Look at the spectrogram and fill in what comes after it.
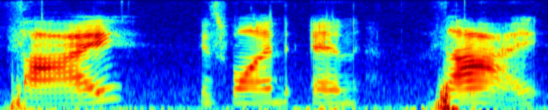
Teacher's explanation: So these sounds are produced with the tip of the tongue between the teeth or just behind the teeth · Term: Interdental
